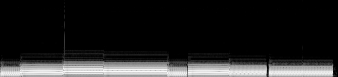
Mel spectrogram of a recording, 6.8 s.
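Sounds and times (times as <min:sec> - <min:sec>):
slow motion electronic loops: 0:00.0 - 0:06.7.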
